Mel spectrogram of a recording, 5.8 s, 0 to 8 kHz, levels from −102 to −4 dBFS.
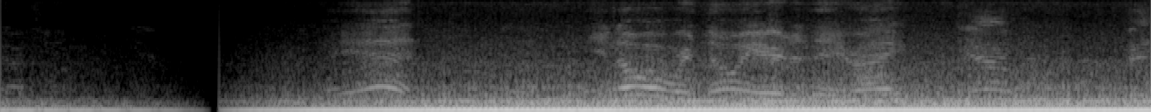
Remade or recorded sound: recorded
